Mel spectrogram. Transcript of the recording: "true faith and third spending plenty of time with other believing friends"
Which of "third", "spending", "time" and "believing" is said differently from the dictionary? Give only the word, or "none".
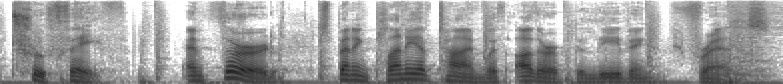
none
